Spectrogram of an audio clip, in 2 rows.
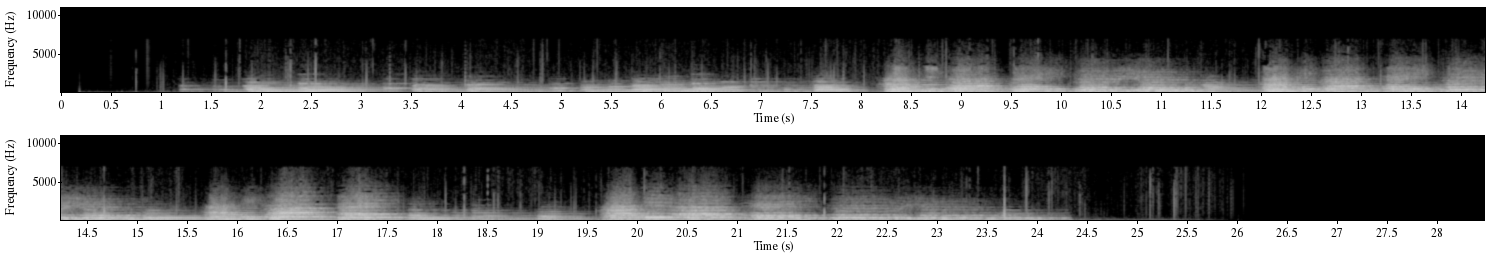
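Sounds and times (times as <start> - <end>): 
birthday song: 1.8 - 24.4.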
